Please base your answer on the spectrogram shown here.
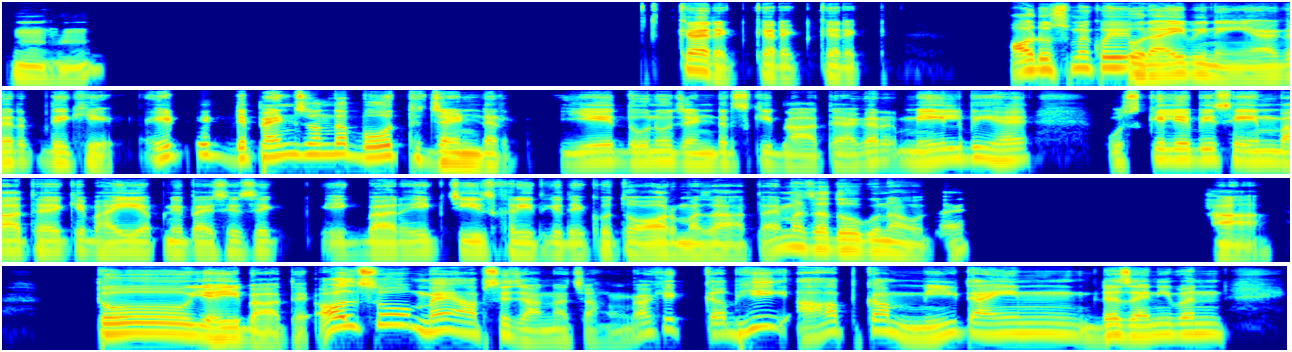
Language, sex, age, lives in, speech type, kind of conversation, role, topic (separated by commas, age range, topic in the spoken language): Hindi, male, 25-29, India, conversation, podcast, host, Creative kaam ke liye tum akele rehne ka time kaise schedule karte ho?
